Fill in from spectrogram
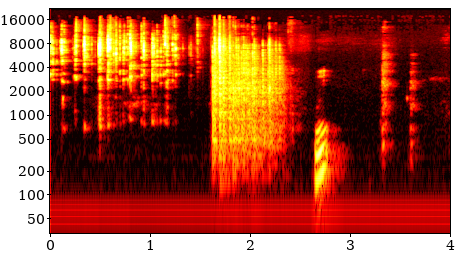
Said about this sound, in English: Ooh. Throwing dice on floor. One hit the floor. I got to re-roll that.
